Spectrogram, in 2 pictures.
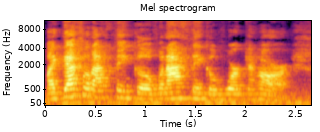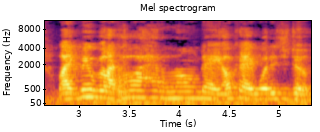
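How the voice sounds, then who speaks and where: An animated voice speaks at a very fast pace amid noticeable background noise and audible room echo. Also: woman. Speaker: insurance agency co-host. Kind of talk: casual chat. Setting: office studio, no lapel mics.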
